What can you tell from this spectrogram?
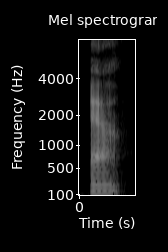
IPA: æ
